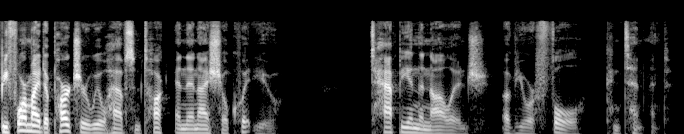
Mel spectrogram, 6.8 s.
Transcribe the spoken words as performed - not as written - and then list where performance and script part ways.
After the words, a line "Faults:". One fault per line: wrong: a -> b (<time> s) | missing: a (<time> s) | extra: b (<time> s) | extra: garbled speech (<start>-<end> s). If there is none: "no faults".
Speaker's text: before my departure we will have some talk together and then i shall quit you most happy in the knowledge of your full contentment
before my departure we will have some talk and then i shall quit you happy in the knowledge of your full contentment
Faults:
missing: together (1.7 s)
missing: most (2.8 s)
